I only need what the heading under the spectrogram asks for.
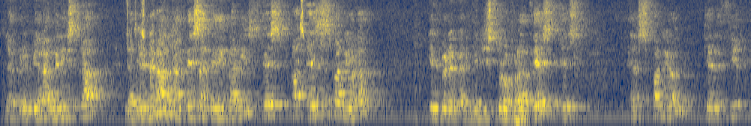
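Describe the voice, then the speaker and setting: Hombre palestino dando un discurso en una sala con eco. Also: male voice, on the high side. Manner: halting, searching for words. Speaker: local election candidate. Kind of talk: after-dinner speech. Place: restaurant dining hall. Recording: echoey room from far off, noisy.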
